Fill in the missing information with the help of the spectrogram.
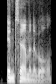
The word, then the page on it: interminable: British English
